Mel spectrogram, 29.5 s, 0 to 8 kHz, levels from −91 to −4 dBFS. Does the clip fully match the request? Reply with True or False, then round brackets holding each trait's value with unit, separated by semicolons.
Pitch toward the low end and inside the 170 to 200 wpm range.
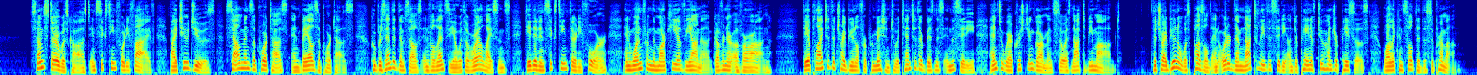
True (125 Hz; 175 wpm)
